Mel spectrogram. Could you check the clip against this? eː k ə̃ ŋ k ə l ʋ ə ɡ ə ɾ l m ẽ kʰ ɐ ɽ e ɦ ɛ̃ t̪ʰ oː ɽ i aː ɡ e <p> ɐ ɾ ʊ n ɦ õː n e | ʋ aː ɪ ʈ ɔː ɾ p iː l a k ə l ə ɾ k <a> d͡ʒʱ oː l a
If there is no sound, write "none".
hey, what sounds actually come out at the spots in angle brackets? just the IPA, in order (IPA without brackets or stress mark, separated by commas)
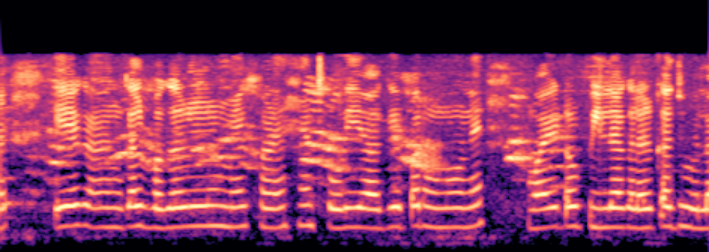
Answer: p, a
